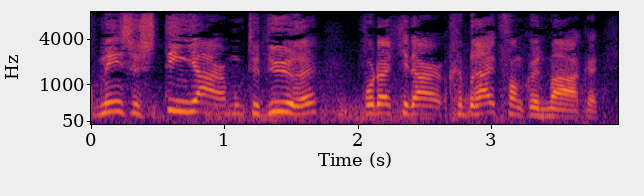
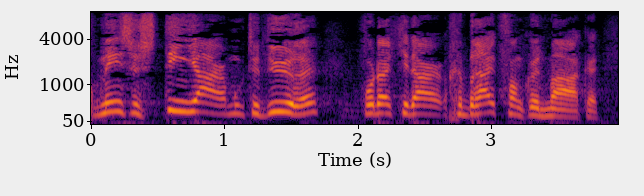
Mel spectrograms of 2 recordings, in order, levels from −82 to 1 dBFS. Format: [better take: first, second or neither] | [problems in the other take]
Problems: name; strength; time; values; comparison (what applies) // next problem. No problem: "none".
second | background sound (Boat, Water vehicle + Thunder); 17 dB below the speech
